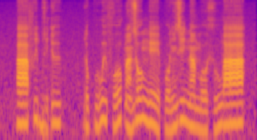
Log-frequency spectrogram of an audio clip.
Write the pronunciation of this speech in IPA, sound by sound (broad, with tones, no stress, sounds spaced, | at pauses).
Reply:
aː˦ f i˦ b i˨ ɗ ɨ˧ | ɾ o˨ kʷ ɨ˨ w ɨ˦˨ f oː˨˦ ɓ ã˨ z oː˦ ŋ eː˦˨ p o˨ ɾ ĩ˧ z i˦ n ã˧ m oː˨ ʃ u˨˦ w aː˦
